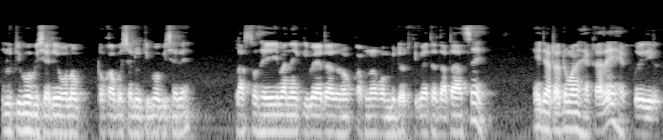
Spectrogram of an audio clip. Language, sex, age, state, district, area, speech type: Assamese, male, 30-45, Assam, Goalpara, urban, spontaneous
